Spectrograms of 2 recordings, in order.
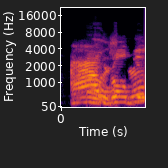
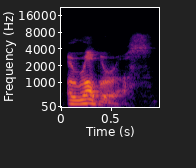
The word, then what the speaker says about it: Ouroboros: Our Rob sure. Electrical. This strikes you as curious because you figure he can't pronounce Ouroboros. Sorry, he's saying Ouroboros Yeah, electrical. Snake. Okay, but he's mispronouncing that word.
